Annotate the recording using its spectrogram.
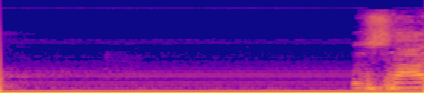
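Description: A steady hum of several evenly spaced held tones with no change in pitch, then a man's voice coming in near the end.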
